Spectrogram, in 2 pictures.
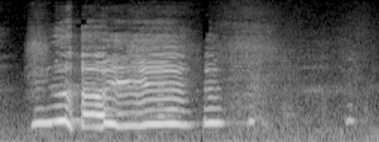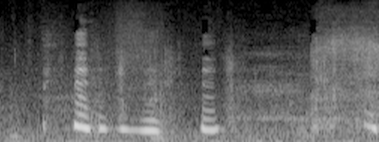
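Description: A middle-aged man speaks with a warm, amused tone close by.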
